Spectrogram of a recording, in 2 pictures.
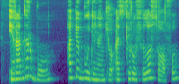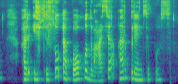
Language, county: Lithuanian, Klaipėda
